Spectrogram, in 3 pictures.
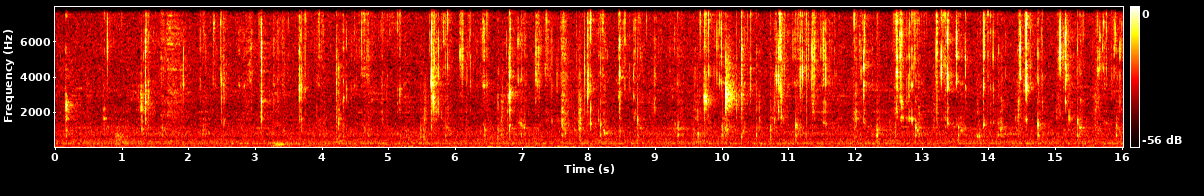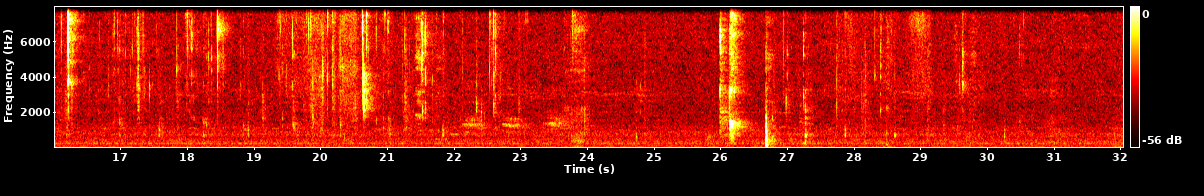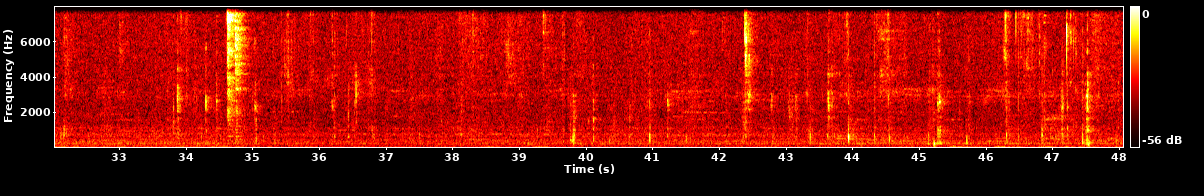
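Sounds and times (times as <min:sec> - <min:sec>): person chewing with wet mouth sounds: 0:00.0 - 0:24.1, 0:26.8 - 0:31.0, 0:32.1 - 0:48.0
low hum: 0:02.0 - 0:09.6.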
